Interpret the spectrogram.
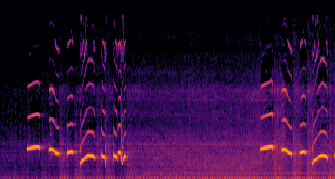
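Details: Kacer, the oriental magpie-robin, singing loudly as a lure: rapid phrases of ringing whistles and looping slurred notes, a pause filled with a low engine-like hum, then another burst of varied whistles.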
